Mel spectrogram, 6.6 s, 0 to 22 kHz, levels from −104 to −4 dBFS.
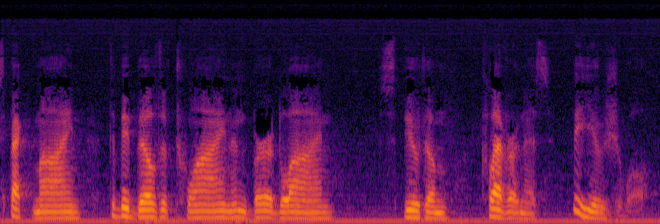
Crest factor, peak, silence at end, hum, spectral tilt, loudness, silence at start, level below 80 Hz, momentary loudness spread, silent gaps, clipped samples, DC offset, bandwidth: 20 dB; -16 dBFS; 0 s; none; -8.5 dB/octave; -36 LUFS; 0 s; -52 dBFS; 19 LU; none; under 0.1%; under 0.1%; 16 kHz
